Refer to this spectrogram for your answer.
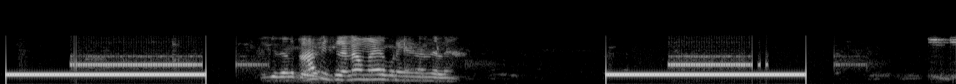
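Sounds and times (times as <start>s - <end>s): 
loud steady telephone disconnected tone: 0.0s - 2.1s, 6.0s - 8.1s
speech: 2.9s - 4.7s.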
